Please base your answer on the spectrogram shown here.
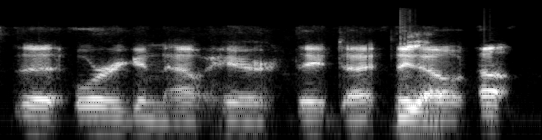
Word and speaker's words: Oregon: about um was it I was calling it Oregon. Kept calling it Oregon and I just had to be like dude Oregon.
